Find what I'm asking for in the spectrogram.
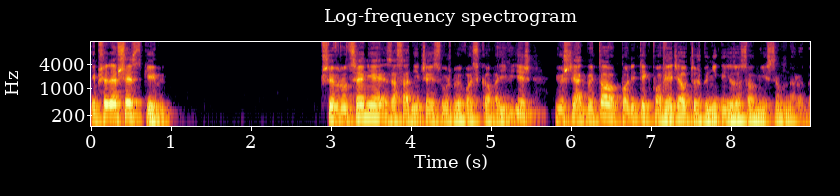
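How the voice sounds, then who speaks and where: Lively intonation runs through this man's somewhat breathy voice. He keeps a moderate pace. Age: 60s. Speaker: retired army general. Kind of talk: interview. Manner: halting.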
